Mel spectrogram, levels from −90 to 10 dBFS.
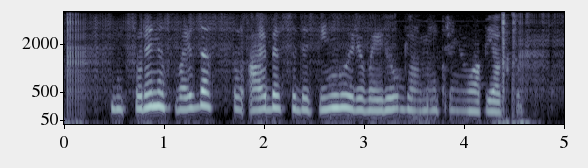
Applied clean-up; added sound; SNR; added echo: neural separator model SepFormer WHAM!.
